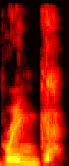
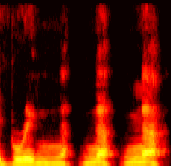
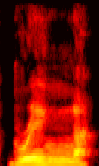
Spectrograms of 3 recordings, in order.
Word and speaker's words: bring: right you know it's it's not pronounced bring with the G like that it's a different kind of G bring okay let's try that bring so take away the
